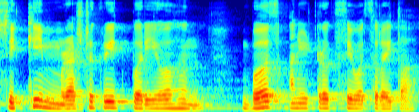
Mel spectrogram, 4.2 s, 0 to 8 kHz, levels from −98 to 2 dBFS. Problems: constant background noise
